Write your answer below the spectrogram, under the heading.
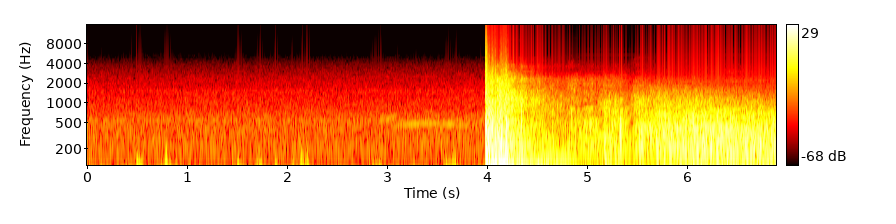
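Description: A firecracker goes off under an upturned enamel cooking pot about four seconds in: one sharp, very loud bang that blasts the pot away. A loud rushing noise follows and slowly dies down.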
